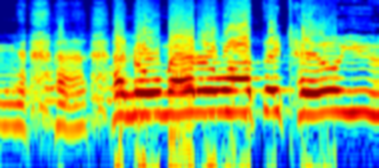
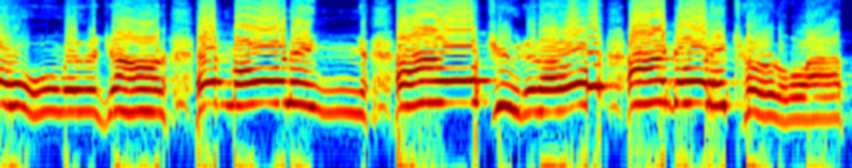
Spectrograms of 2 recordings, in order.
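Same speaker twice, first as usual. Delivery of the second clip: higher, slowed, sung-out whoop with a crying edge; whooped preaching with a cry; 7 semitones higher, 5 dB louder than usual. Acted. Pastor proclaiming his eternal life to the brethren, crying whoop.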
